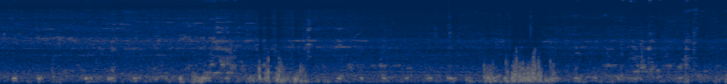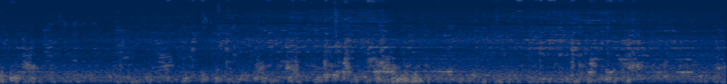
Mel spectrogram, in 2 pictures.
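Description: Passenger coach wheels clatter rhythmically over rail joints as a train rolls past close by.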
